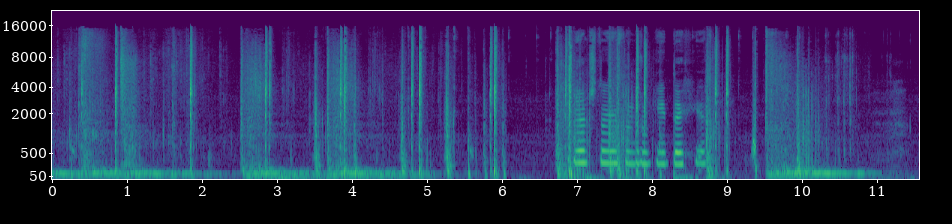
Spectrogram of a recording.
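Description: Explosions boom and rumble in quick succession.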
